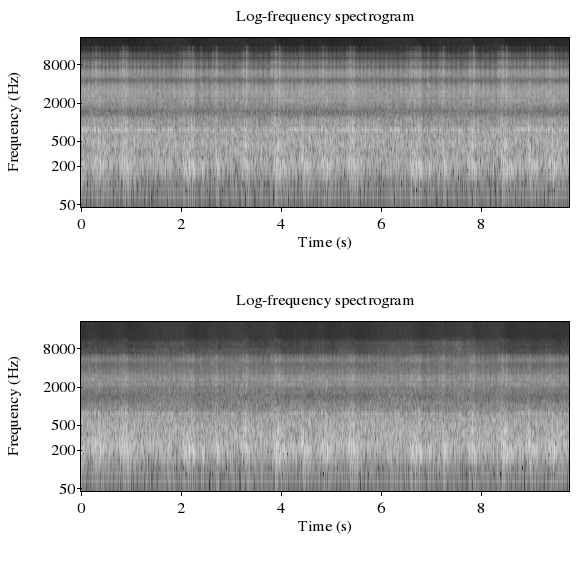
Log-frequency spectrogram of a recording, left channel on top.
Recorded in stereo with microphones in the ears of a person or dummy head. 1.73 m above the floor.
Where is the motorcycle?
55° left (ahead or behind).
